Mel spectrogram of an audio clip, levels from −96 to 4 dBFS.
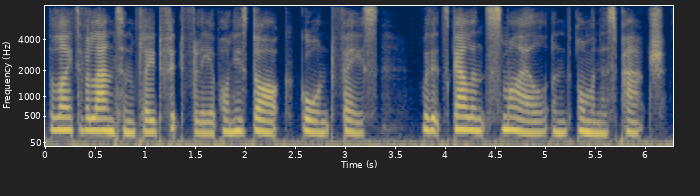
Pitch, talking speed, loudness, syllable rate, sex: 215 Hz, 180 wpm, -18 LUFS, 4.8 syllables/s, female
